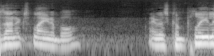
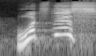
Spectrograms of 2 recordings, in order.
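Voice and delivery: put-on thick high-pitched British accent. Retell how the pastor beside you held up the ball, in [name]'s biggest British accent. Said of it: "said in his biggest British accent".

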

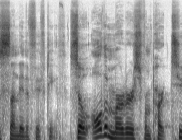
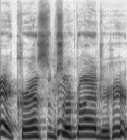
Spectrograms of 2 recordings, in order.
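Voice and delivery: very high voice, talking through a bubble of milk; 9 semitones higher than usual. Recapping a show and mocking an actor's bad acting, doing Rick's milk-bubble voice. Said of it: "He talks like he's got a milk bubble".

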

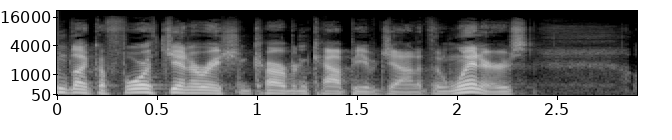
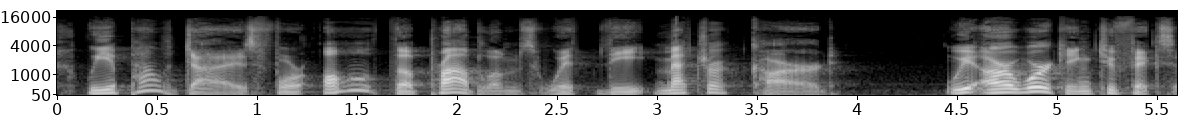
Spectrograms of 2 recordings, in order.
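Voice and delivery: automated-sounding robot voice. Imitating a transit app's recorded apology for a co-host: robot voice. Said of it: "it's like Robbie the robot".

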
